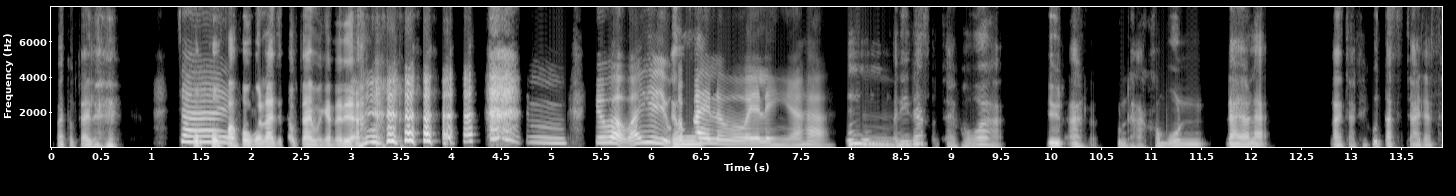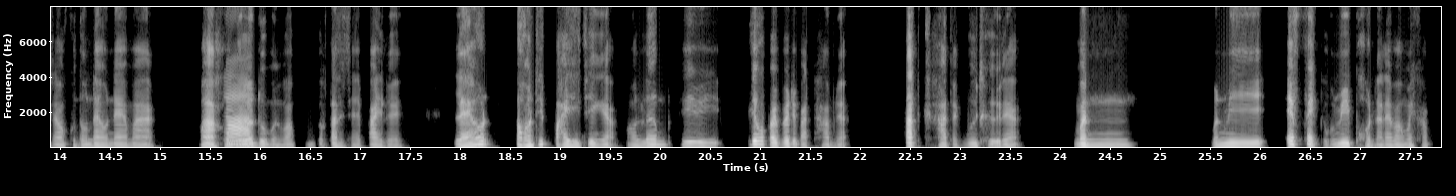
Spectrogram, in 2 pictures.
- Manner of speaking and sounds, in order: chuckle; laugh; chuckle
- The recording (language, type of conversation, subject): Thai, podcast, คุณเคยลองงดใช้อุปกรณ์ดิจิทัลสักพักไหม แล้วผลเป็นอย่างไรบ้าง?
